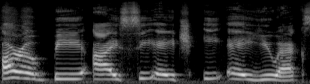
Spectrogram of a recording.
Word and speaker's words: Robicheaux: Grant, I don't know how to say his last name, Robichaux. Yep, it's Robicheaux.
